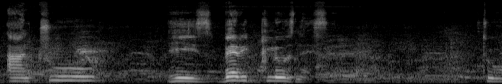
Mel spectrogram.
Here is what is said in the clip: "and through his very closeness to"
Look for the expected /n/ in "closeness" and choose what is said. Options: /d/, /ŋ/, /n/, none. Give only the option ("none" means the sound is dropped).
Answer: /n/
